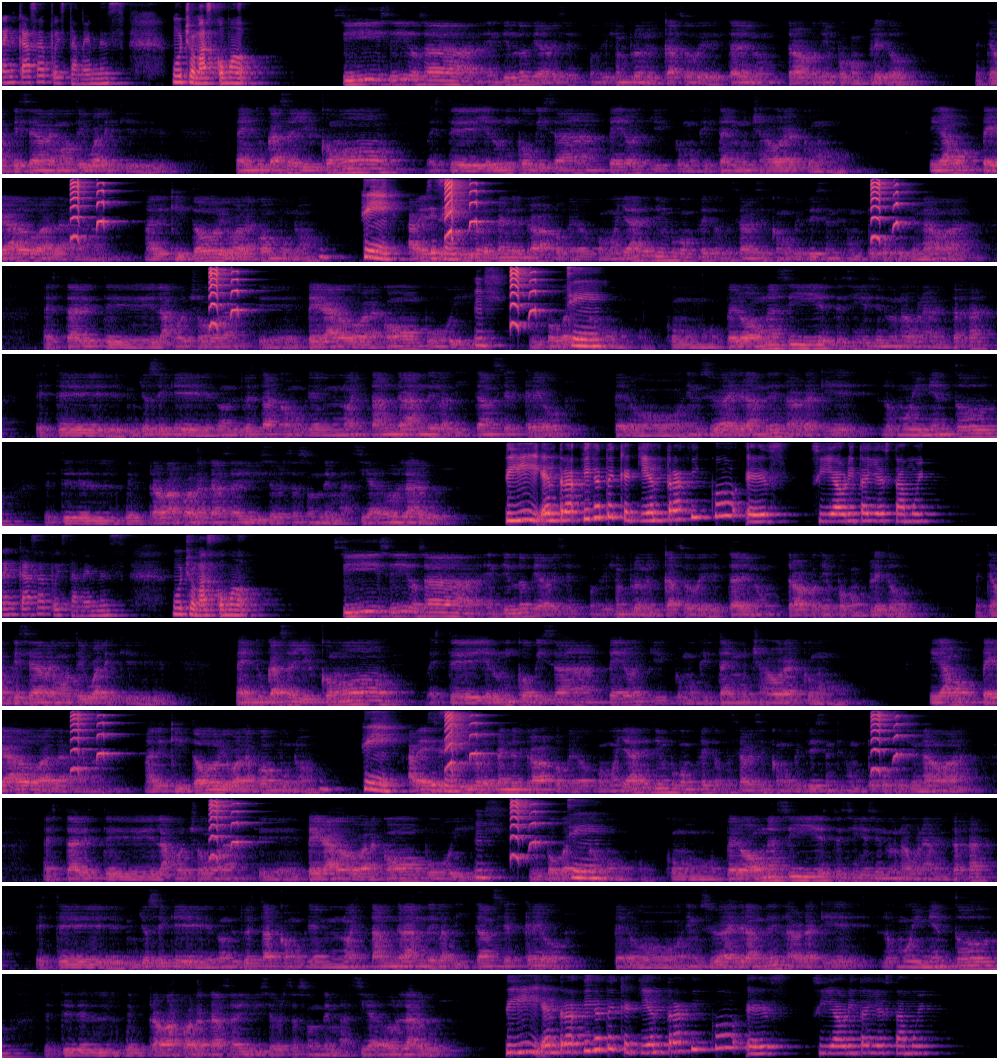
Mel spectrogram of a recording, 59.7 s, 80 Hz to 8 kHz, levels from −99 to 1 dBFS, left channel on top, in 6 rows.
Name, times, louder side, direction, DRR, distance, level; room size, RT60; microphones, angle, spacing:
voice 1, 0.0-2.5 23.1-23.2 23.5-23.9 24.2-24.5 34.6-34.8 35.5-35.9 54.8-57.6 57.9-59.0, left 4 dB, 70° left, 0.7 m, -37 dB
voice 2, 3.4-9.2 9.7-11.7 12.3-18.4 19.2-23.2 24.0-29.7 30.3-34.7 35.1-39.8 40.1-45.6 45.9-54.2, equal, 20° right, 1.7 m, -46 dB
sound 1, 20.6-21.0 24.3-24.8 28.6-28.9 31.8-32.3 34.0-34.1 34.9-35.3 36.3-36.4 36.9-37.0, left 8 dB, 25° left, 0.3 m, -28 dB
10.5 x 8.1 x 2.6 m
head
